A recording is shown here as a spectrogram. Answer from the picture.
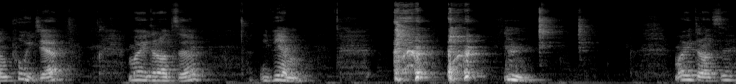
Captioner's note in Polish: kaszel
